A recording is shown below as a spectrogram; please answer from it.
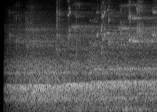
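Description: Basketball being bounced on a hardwood court during live play, a few bounces over the steady background noise of a large arena.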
